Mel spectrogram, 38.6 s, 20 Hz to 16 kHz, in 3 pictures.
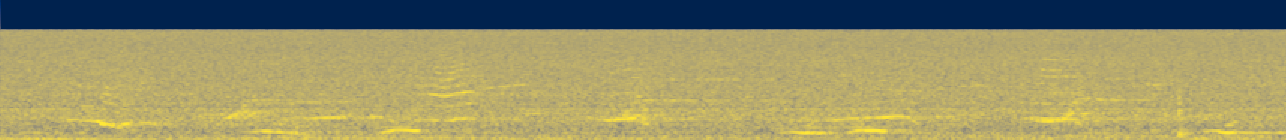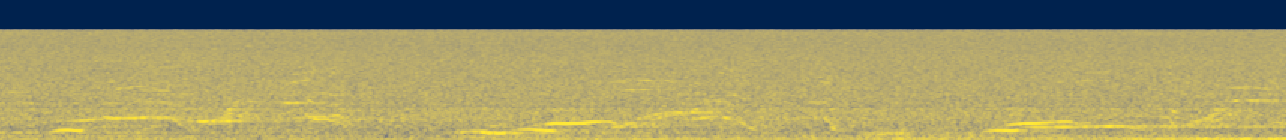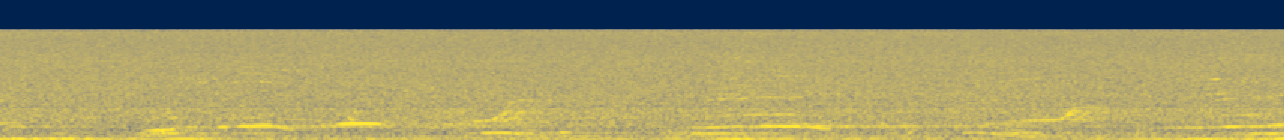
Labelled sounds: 4.3	4.8	humpback whale, 1.2 to 1.5 kHz
14.0	14.3	humpback whale, 1.5 to 1.7 kHz
25.3	25.6	humpback whale, 0.99 to 1.1 kHz
36.5	36.7	humpback whale, 0.80 to 0.86 kHz

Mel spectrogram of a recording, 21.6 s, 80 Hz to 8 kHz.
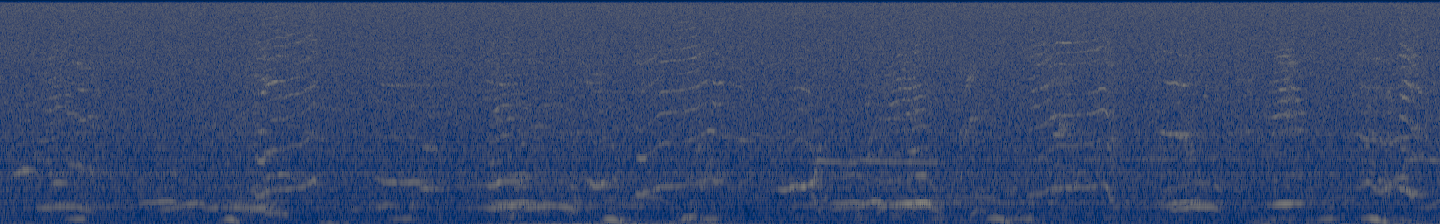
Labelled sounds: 0.2	0.6	humpback whale, 0.80 to 0.86 kHz
3.8	4.8	humpback whale, 0.83 to 4.9 kHz
5.8	6.6	humpback whale, 0.99 to 2.6 kHz
9.8	10.8	humpback whale, 0.99 to 4.3 kHz
11.1	11.3	humpback whale, 1.1 to 1.2 kHz
11.9	12.6	humpback whale, 0.80 to 2.5 kHz
13.5	13.8	humpback whale, 2.4 to 2.6 kHz
15.5	16.7	humpback whale, 1.2 to 4.5 kHz
17.4	17.9	humpback whale, 1.2 to 2.7 kHz
19.1	19.6	humpback whale, 1.6 to 3.8 kHz
20.3	21.4	humpback whale, 1.1 to 1.7 kHz

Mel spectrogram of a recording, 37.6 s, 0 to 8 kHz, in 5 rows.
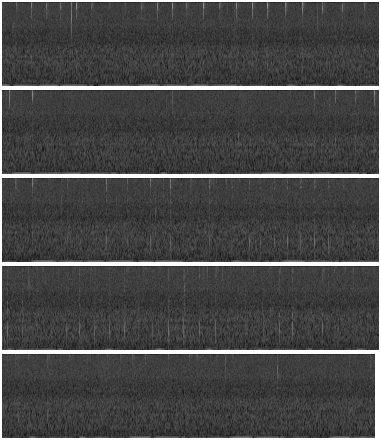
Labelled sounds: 1.4	8.2	killer whale, southern resident, 1.8 to 8.0 kHz
22.7	27.7	vessel noise, 0 to 8.0 kHz

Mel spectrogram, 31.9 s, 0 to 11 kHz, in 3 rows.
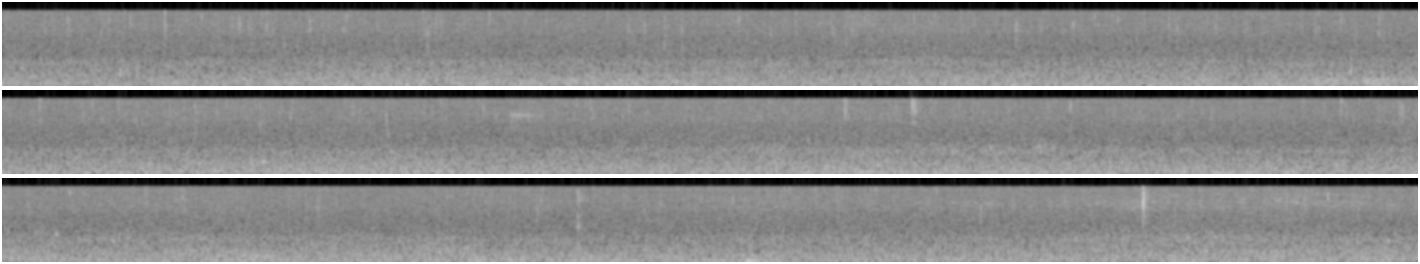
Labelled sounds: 31.1	31.4	Pacific white-sided dolphin, 5.4 to 5.8 kHz

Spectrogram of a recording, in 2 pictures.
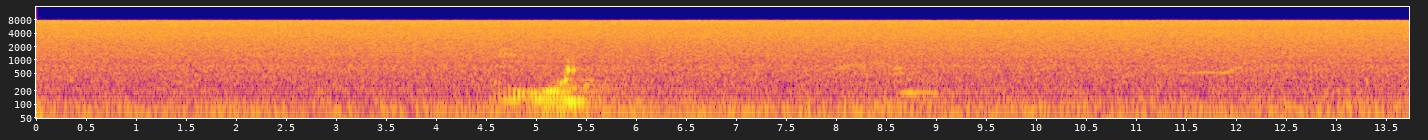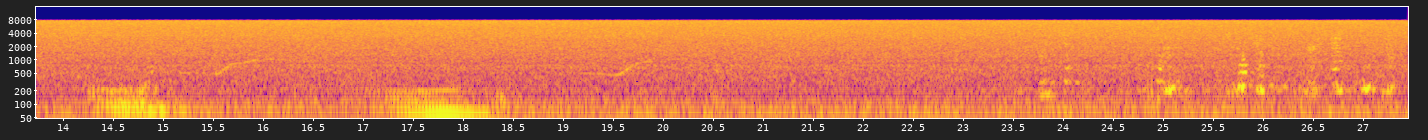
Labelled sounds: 15.7	16.0	humpback whale, 0.80 to 1.0 kHz

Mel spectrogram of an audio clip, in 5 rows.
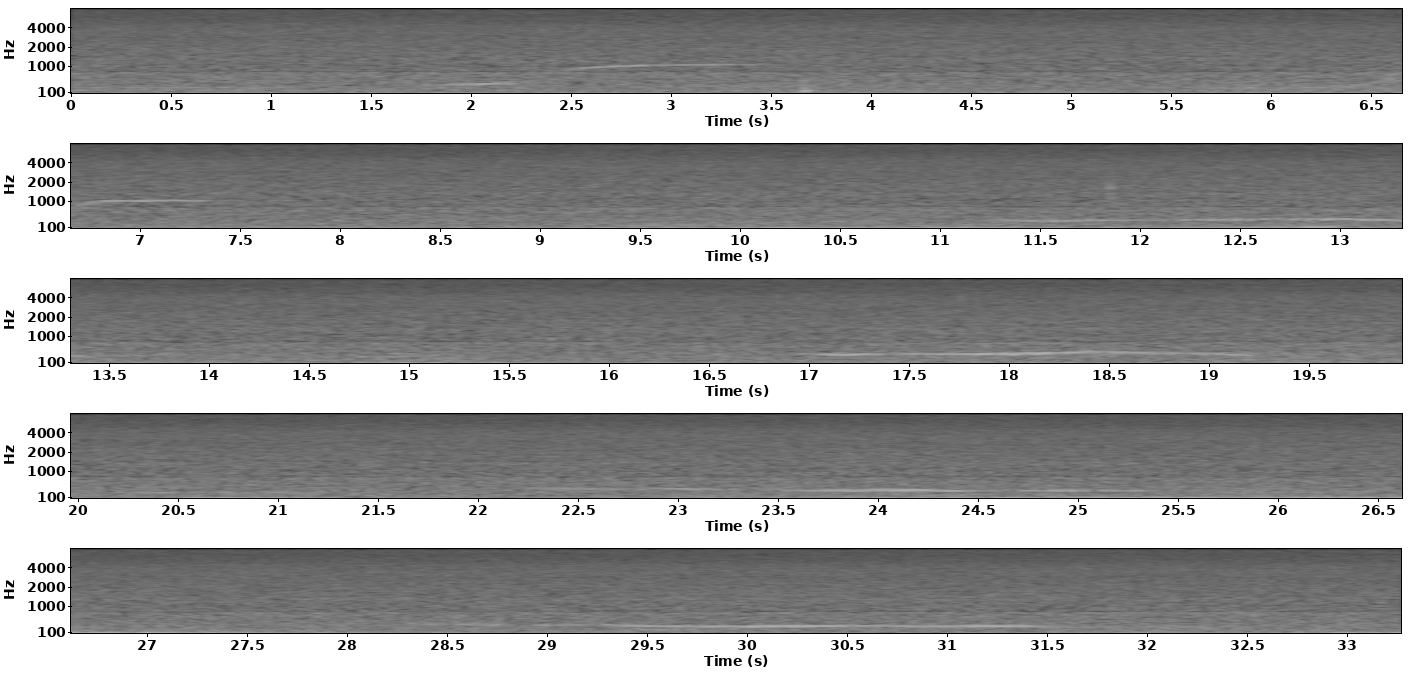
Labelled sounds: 2.5	3.3	humpback whale, 0.80 to 1.1 kHz
6.7	7.3	humpback whale, 0.80 to 1.2 kHz

